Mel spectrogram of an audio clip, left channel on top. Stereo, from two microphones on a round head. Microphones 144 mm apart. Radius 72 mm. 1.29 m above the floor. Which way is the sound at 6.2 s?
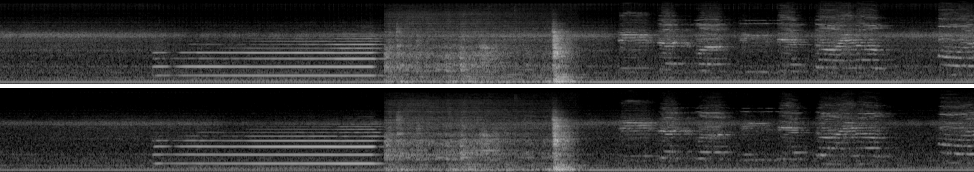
65° left (ahead or behind).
